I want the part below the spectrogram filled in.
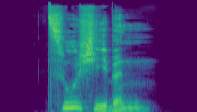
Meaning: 1. to push shut 2. to push something (over) to someone
- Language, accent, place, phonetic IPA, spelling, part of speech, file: German, Germany, Berlin, [ˈt͡suːˌʃiːbn̩], zuschieben, verb, De-zuschieben.ogg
